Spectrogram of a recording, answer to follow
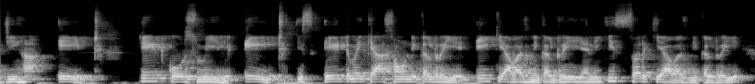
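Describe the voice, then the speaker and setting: A man teaching English grammar in a slow, deliberate way, answering his own questions and repeating key terms. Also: medium pitch, darkish tone. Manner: asks questions and answers them himself. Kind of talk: explanatory lesson. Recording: echoey room.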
